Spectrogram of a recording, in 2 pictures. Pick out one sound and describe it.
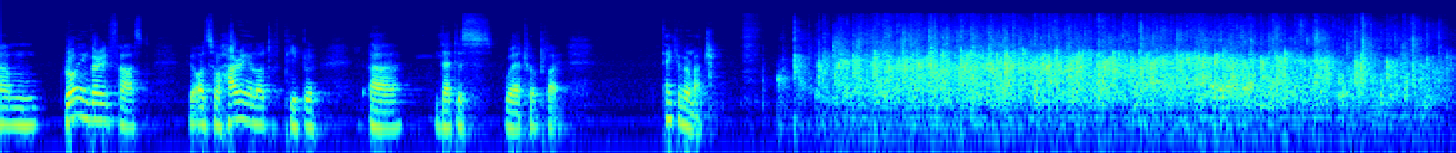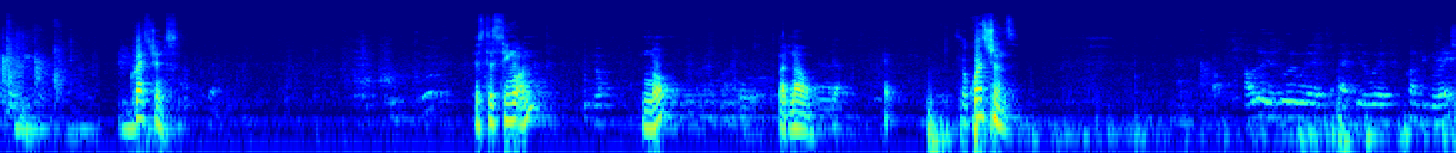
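A man speaks to an audience through a microphone in a large room.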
